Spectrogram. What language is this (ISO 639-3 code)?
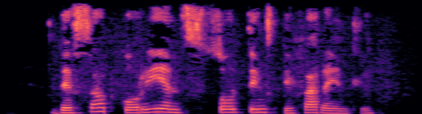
eng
